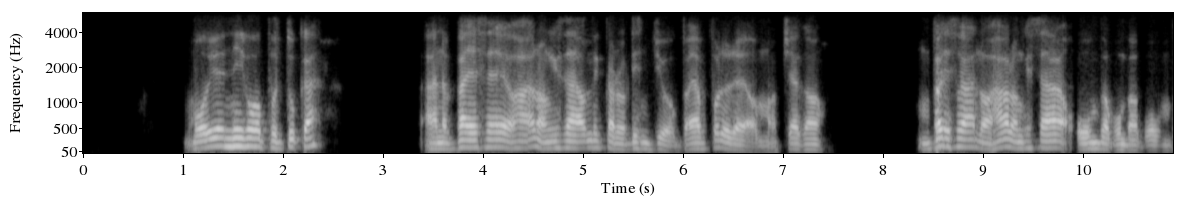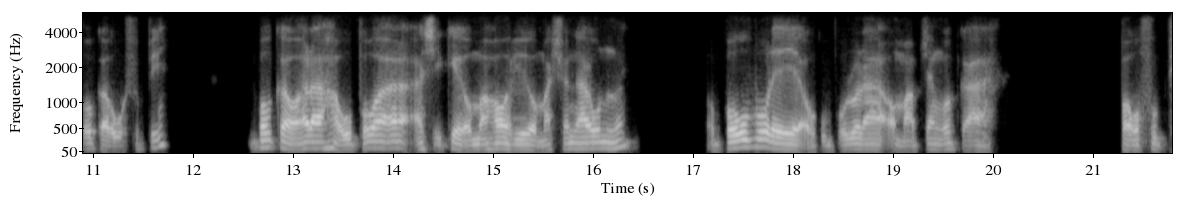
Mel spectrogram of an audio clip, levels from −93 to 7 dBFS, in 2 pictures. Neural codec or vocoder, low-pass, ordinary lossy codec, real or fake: codec, 16 kHz, 0.8 kbps, ZipCodec; 5.4 kHz; Opus, 32 kbps; fake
